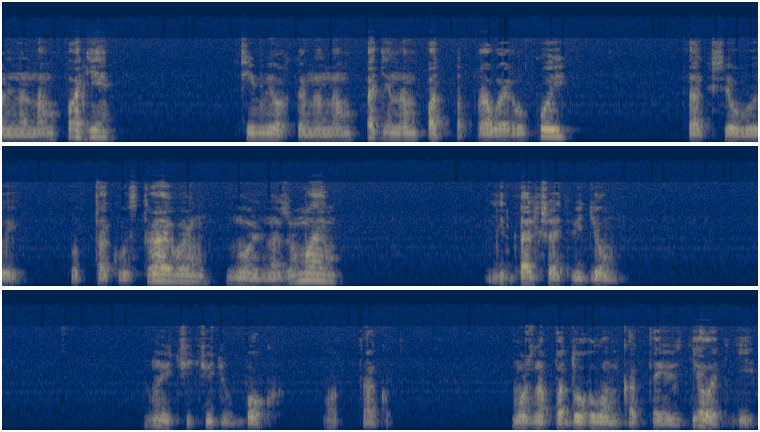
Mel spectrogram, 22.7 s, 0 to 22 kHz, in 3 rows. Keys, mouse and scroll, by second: 0.9 KP_0, 2.7 KP_7, 5.3 click, 9.5 KP_0, 10.8-12.4 scroll down 5, 12.5 KP_0, 14.8 click, 17.4 click, 21.8 s.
